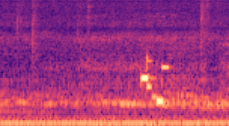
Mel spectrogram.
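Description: A short electronic chime of two or three quick notes, stepping down in pitch about one and a half seconds in, typical of a voice-call app's tone as someone leaves the call. Underneath runs the faint, steady drone of race-truck engines from the TV broadcast.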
